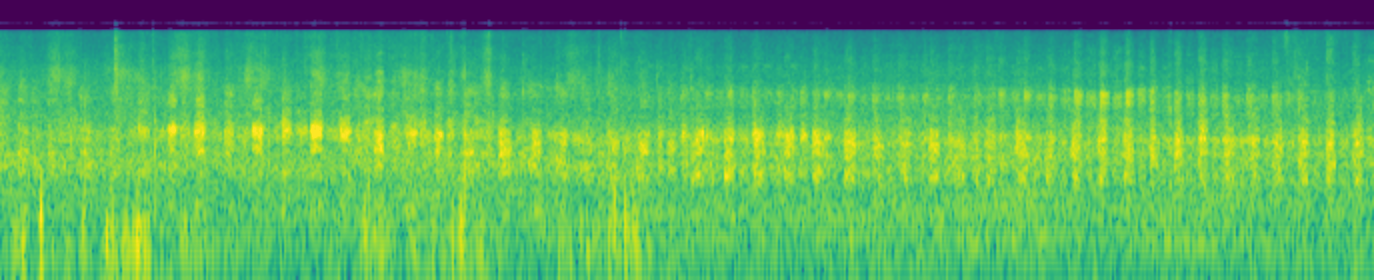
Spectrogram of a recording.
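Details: Panting during a stick chase between Working Mastiff pup Nobi, ten months, and bull terrier Tasha, eight years; an even run of quick airy breaths, about three or four per second, continues throughout amid faint background rumble.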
